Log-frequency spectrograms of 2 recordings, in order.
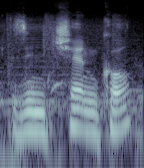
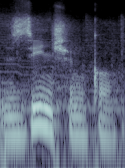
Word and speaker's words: Zinchenko: E is you know they used to say zinchenko but I'm zinenko but I don't know since they won they used to pronounce my name like that so I get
